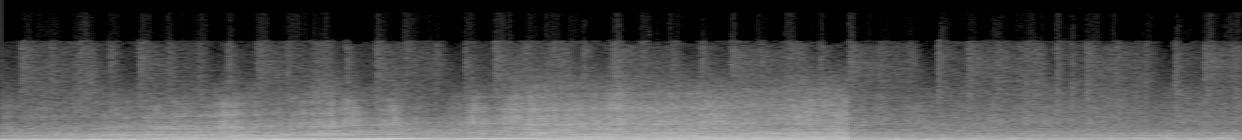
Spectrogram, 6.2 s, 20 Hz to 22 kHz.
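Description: Racing cars in a video game, including a 2008 Lada 110, roar past with rising and falling engine whine, several motors layered together and loud, the pitch climbing steadily before one drops away abruptly.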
